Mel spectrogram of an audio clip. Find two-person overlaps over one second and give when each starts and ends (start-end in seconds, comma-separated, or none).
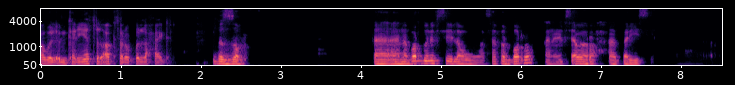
none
